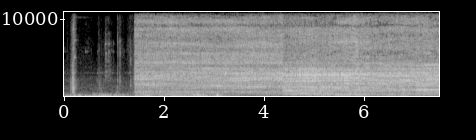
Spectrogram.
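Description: After a few brief knocks, a grinder spins up abruptly and keeps running with a loud, steady high whine in a workshop where bolts and steel are scrapped, close and uninterrupted.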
